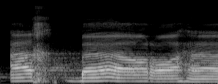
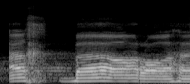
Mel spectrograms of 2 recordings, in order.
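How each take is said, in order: No difference in how they are said.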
